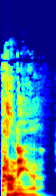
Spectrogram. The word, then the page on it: pannier: British English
